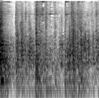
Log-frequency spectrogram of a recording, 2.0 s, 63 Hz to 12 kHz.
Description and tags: Recording during table soccer playing using 10 balls at once. I cutted out this part to use it as a tom in a drum rack. It is 2 sec long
